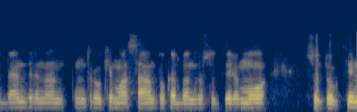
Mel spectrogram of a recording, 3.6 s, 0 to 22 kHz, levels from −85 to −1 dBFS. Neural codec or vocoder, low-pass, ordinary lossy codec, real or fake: none; 7.2 kHz; Opus, 16 kbps; real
